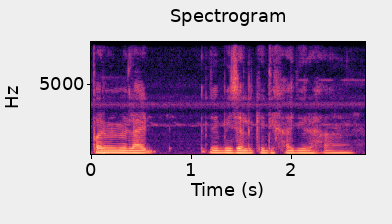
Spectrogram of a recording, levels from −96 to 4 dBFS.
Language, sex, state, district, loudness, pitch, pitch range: Hindi, male, Arunachal Pradesh, Lower Dibang Valley, -15 LUFS, 135 Hz, 130-145 Hz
